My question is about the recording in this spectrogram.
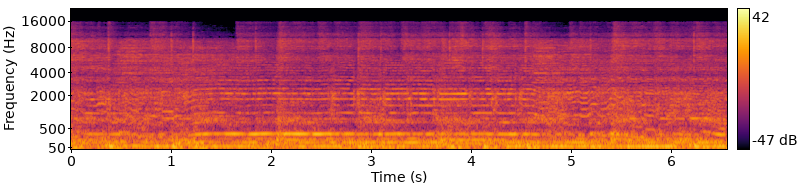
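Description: Heavy metal band playing live, heard from the audience: an electric guitar lead holds one long sustained note from about a second in until near the five-second mark, over bass and drums.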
